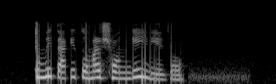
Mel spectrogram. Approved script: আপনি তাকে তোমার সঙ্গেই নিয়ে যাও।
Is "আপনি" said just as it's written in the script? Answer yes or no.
no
